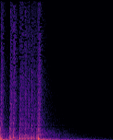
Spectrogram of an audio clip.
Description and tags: Bass drum snare roll victorious victory positive percussion
drum, positive, roll, Bass, victory, percussion, snare, victorious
